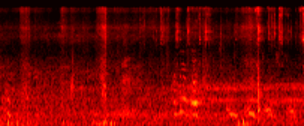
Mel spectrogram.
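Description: A dog whimpering, a few short whines in the second half.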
